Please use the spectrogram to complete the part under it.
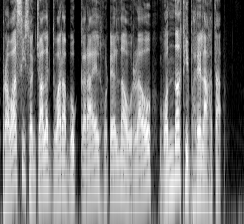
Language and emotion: Gujarati, disgusted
